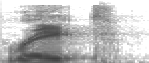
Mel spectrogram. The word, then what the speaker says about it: right: The right is pronounced rate.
